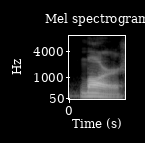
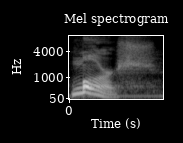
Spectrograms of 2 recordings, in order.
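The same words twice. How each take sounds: First: It is said in a plain, flat way. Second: It is said with more enthusiasm and energy.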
